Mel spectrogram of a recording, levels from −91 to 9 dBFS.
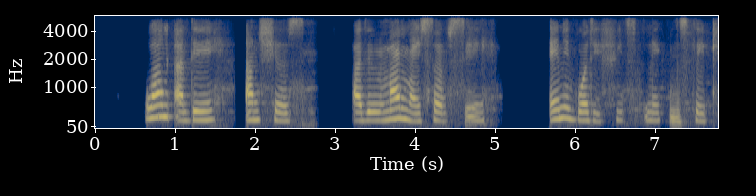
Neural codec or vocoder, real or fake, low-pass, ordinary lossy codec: codec, 16 kHz, 1 kbps, X-Codec, HuBERT features, trained on general audio; fake; 5.4 kHz; none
